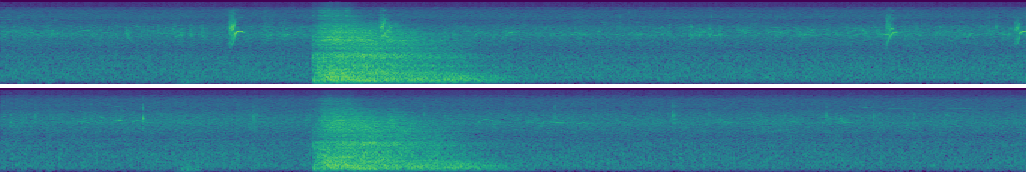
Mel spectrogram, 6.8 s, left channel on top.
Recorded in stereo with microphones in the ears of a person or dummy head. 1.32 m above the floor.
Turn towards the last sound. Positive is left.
turn(degrees=25)  # may be behind; listen again after turning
